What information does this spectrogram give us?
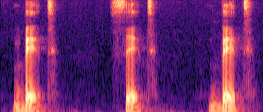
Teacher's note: তো এখানে আমি কিন্তু ই উচ্চারণ করেছি কিছুটা এর মতো, আবার কিছুটা ই এর মতো, অর্থাৎ এও না আবার ইও না, এর মাঝামাঝি একটা উচ্চারণ হচ্ছে বেট, সেট, বেট, সেট। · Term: শর্ট ই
